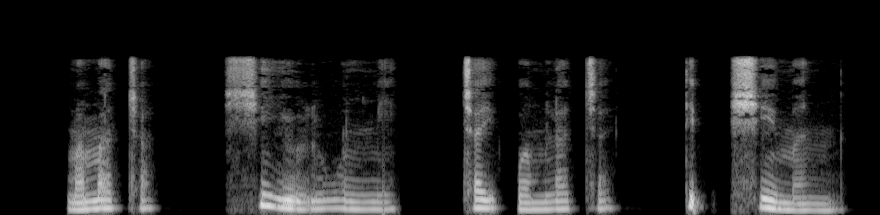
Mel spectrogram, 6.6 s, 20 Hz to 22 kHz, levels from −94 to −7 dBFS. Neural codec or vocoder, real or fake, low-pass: none; real; 7.2 kHz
